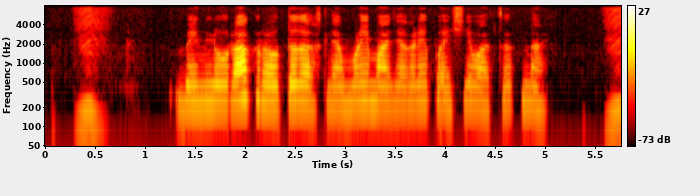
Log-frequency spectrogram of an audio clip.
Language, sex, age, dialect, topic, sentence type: Marathi, male, 31-35, Southern Konkan, banking, statement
